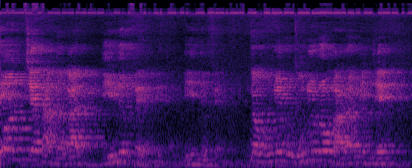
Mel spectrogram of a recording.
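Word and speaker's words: נינוה: 니느베. 그러니까 우리로 말하면 이제 니느웨인데 이것을 히브리어로 발음하면 니느베입니다.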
